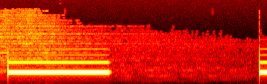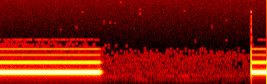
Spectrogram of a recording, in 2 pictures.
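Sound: telephone busy signal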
